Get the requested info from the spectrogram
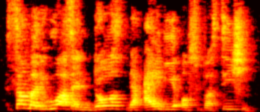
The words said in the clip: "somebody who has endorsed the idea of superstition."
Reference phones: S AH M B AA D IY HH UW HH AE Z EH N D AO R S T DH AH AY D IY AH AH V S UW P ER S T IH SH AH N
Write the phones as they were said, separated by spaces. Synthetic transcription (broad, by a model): S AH M B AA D IY HH UW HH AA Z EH N D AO L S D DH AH AY D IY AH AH F S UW P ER S T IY SH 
